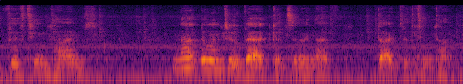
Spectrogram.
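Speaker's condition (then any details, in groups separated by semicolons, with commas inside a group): Cerebral palsy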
